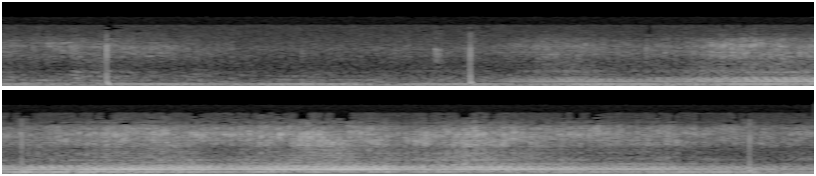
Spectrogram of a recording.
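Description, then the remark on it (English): A propeller airplane with an Arabian pilot at the controls drones steadily in flight, its engine hum swelling slightly louder midway and holding continuous, with a couple of faint clicks early on. “Clark, are you quite sure that Arabian pilot is, well, you know, competent?”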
